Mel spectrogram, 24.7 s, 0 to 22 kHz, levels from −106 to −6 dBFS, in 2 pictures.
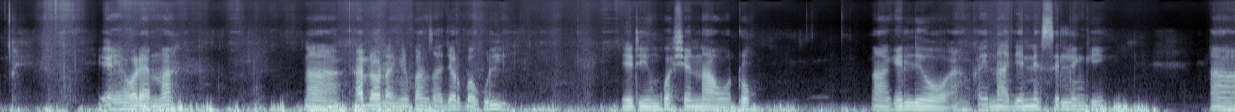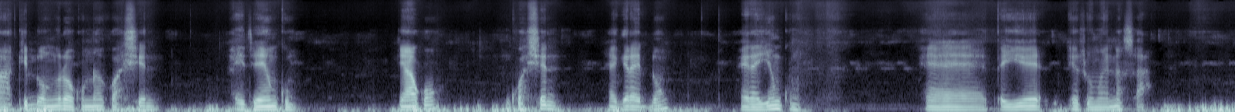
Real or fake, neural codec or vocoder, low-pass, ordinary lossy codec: fake; codec, 44.1 kHz, 7.8 kbps, DAC; none; none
